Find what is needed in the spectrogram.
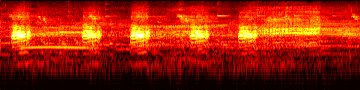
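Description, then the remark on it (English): Five nasal duck quacks in a steady, evenly spaced rhythm, fairly loud, over a continuous tonal background with no talking. “I hear the ducks going quack, quack, quack.”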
